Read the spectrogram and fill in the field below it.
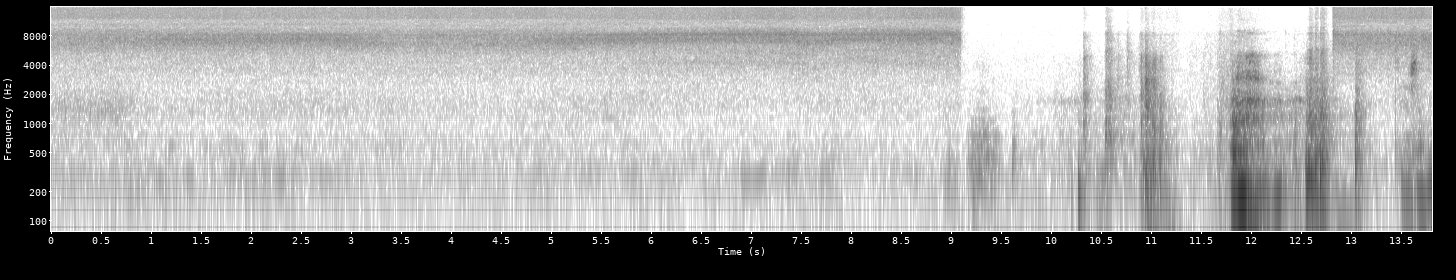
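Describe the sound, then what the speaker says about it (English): An airbrush spraying paint onto a seascape canvas gives a steady, soft hiss that runs unbroken for about nine seconds, then stops, followed by faint scattered handling noises and brief taps. "Further away with the airbrush here."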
